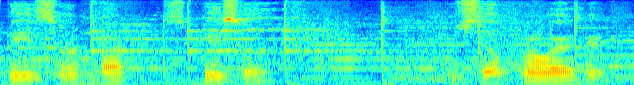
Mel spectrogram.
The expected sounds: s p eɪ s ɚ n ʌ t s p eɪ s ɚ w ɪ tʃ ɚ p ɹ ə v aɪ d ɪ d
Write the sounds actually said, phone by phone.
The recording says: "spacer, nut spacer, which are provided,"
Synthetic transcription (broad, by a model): p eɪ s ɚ n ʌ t s p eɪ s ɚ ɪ s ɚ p ɹ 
